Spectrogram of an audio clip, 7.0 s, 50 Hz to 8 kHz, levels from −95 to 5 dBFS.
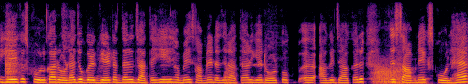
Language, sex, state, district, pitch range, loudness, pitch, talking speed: Hindi, female, Delhi, New Delhi, 215-240 Hz, -17 LUFS, 225 Hz, 275 wpm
